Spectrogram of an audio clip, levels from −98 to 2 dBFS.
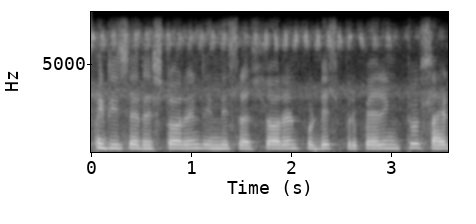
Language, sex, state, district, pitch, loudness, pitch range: English, female, Punjab, Kapurthala, 215 Hz, -17 LUFS, 210-225 Hz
